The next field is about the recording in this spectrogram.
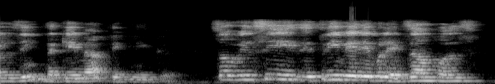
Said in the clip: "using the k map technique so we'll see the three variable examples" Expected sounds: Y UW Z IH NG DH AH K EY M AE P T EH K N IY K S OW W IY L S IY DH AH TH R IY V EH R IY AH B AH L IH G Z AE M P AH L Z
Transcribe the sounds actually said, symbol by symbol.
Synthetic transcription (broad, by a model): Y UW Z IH NG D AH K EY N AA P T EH K N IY K S OW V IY L S IY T R IY V EH R IY AH B AH L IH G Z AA M P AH L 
